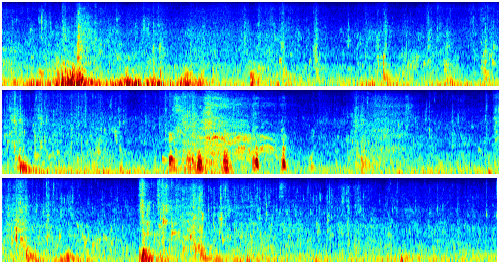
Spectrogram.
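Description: Wind buffeting the microphone and water lapping at a small fishing boat, with irregular knocks and splashes as perch are handled over the boat's live well.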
